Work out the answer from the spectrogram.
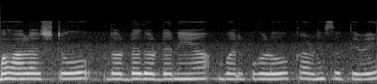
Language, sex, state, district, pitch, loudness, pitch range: Kannada, female, Karnataka, Bidar, 255 Hz, -17 LUFS, 250-260 Hz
